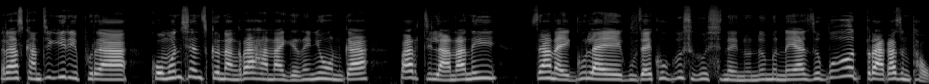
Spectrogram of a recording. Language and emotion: Bodo, angry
